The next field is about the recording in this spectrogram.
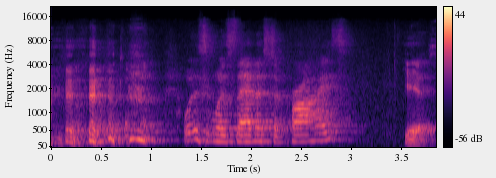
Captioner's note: laughter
